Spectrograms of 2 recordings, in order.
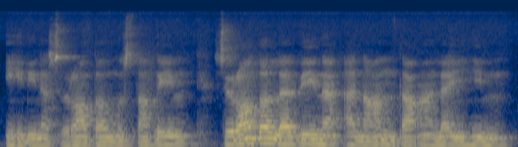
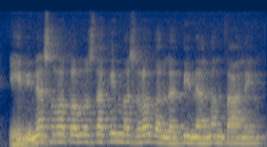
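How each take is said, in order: First: Read carefully, the glottal stop before an'amta is clear. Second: Read fast, the glottal stop before an'amta disappears. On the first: The speaker calls it right. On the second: The speaker calls it wrong. "Kalau dibaca cepat, ... hilang itu"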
